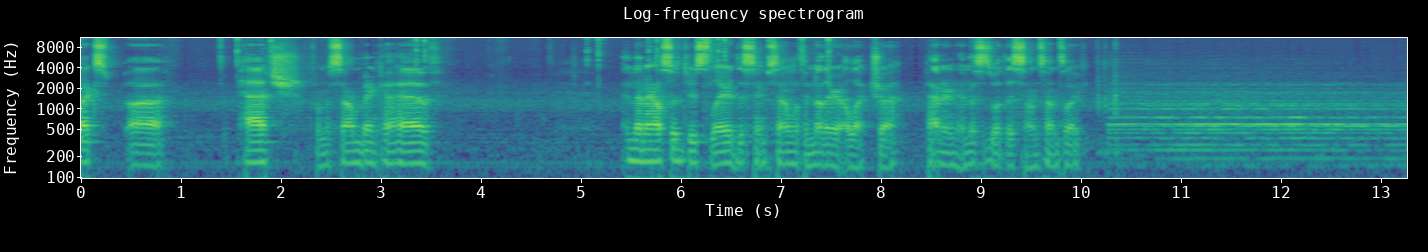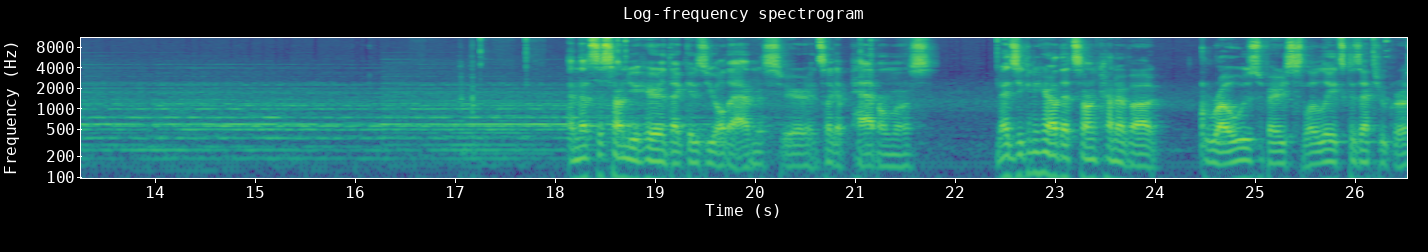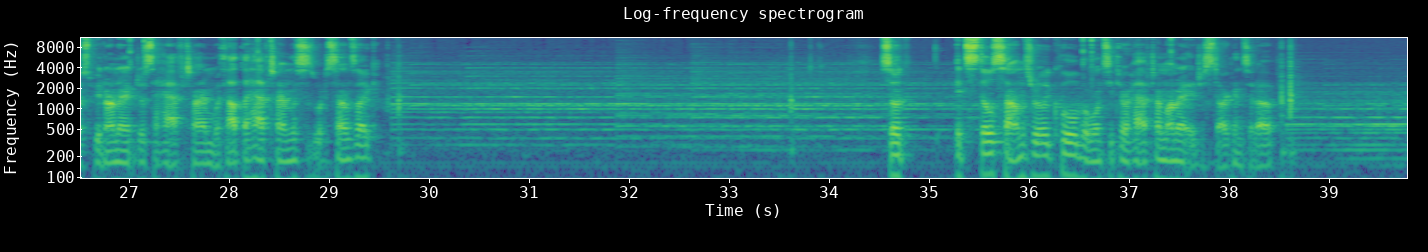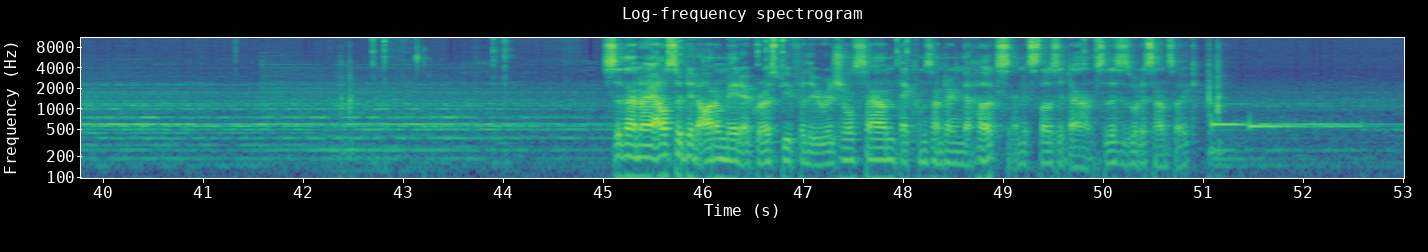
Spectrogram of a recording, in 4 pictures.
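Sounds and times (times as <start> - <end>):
soft synth pad chords: 0.0 - 48.8, 49.6 - 53.0.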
